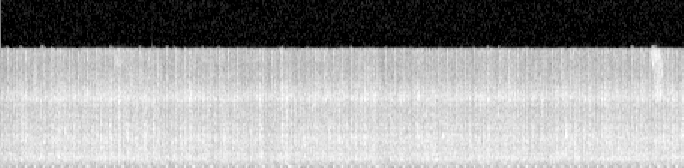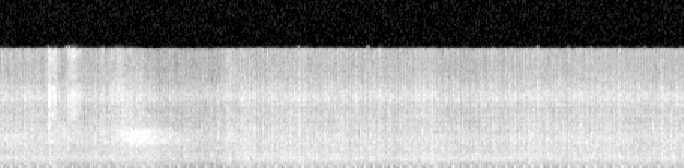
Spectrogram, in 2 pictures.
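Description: Large belt-driven circular saw ripping mahogany boards, its stationary engine running with an even, fast chugging, with a short dip in level a little past the middle.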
